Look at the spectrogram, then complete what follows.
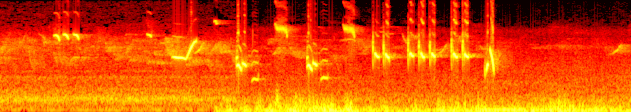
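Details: Bird song of thin high notes and a rising slur, then a series of short, sharp paired chirps at an even pace, against rumbling low background noise.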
